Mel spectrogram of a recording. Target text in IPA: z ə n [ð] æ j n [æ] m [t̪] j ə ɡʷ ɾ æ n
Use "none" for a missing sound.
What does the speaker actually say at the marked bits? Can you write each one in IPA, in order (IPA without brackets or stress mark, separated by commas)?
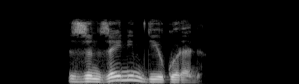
z, i, d̪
